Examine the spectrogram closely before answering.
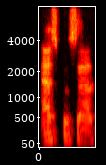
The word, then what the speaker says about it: Espeseth: your last name dude so it's a tongue twister but it's escrow South dude try saying that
